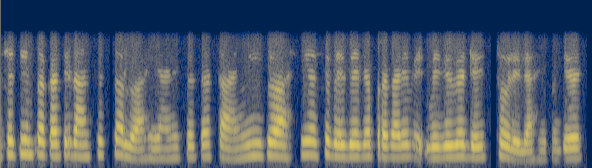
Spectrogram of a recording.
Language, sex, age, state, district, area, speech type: Marathi, female, 30-45, Maharashtra, Akola, urban, conversation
